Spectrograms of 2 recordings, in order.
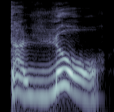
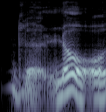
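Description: First: Louder, firm demand; the senior flyer demanding the ruling, insistent; insisting. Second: Hesitant, heavy voice; the landsman reluctant to rule, troubled; slow, troubled. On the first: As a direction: cut him off and insist. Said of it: "Corm insisted". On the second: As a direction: weigh the words unwillingly. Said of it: "The landsman's voice was slow, troubled". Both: A narrator's reading.

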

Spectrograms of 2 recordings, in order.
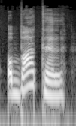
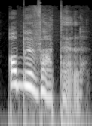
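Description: First: "obatel" with the middle "yw" swallowed; simplified pronunciation. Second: "obywatel" with all four syllables sounded; full pronunciation. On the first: Diction coach giving a favourite error, middle syllable missing in "obatel". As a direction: squash the word down to "obatel". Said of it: "przykład upraszczania wymowy to obatel". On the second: Diction coach showing the careful form, every syllable pronounced in "obywatel". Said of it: "zamiast obywatel". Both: Shown as a demonstration.

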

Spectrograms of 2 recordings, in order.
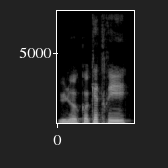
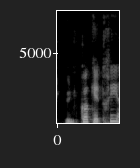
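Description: First: Said in the usual way. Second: Indignant echo. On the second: Acted. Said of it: "interrompit le mercier".

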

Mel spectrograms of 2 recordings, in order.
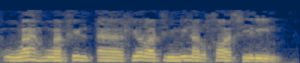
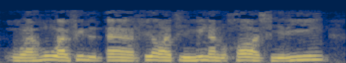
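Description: First: "وهو" said wahwa; Qalun's silent haa. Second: Said in the usual way. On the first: Shown as a demonstration. Teacher showing how Qalun recited it, "وهو" with vowelless haa. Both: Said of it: "قرأ قالون بإسكان الهاء هكذا".

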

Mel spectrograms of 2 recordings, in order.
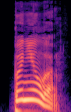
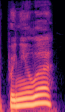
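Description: First: High, chirpy agreement; bright mock compliance. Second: Said in the usual way. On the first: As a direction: answer brightly, playing along. Heroine echoes cheerfully.

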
